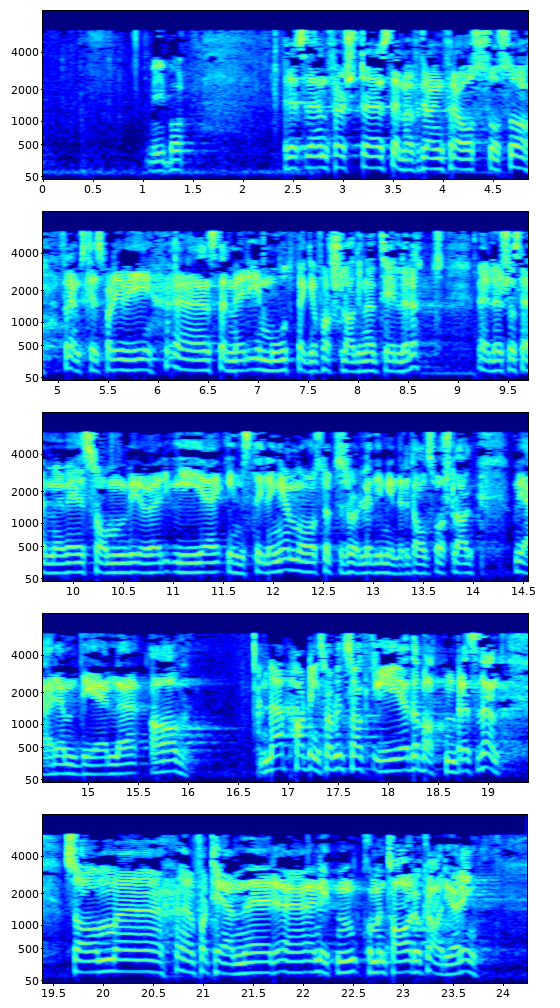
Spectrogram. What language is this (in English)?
Norwegian Bokmål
